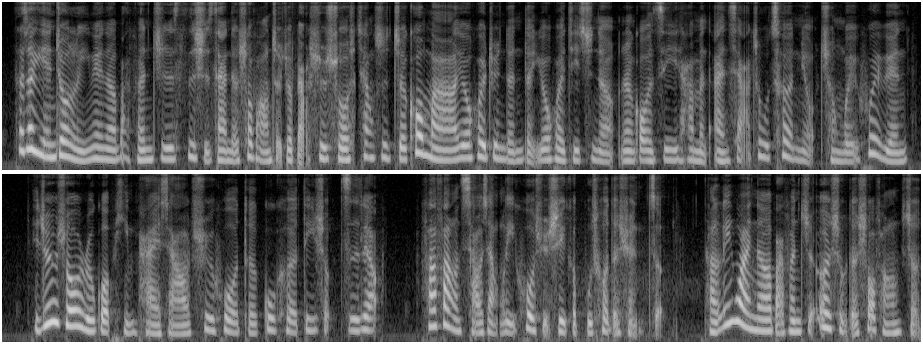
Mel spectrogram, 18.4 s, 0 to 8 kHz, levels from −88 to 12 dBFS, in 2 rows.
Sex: female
